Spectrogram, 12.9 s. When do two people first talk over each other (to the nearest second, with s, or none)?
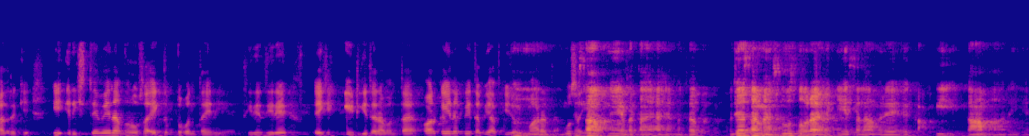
6 s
